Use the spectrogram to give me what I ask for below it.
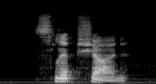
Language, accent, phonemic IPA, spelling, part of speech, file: English, US, /ˈslɪp.ʃɑd/, slipshod, adjective, En-us-slipshod.ogg
- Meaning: 1. Done poorly or too quickly; slapdash 2. Wearing slippers or similarly open shoes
